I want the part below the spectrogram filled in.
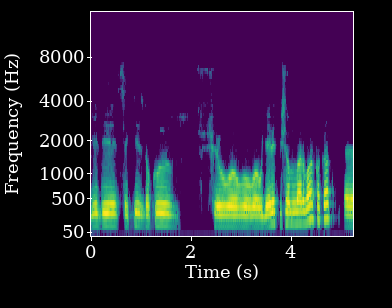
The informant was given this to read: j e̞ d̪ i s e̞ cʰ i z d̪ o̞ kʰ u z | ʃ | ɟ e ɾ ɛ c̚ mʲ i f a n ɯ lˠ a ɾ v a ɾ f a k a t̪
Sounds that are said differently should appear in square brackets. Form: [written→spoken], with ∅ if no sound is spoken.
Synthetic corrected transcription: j e̞ d̪ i s e̞ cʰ i z d̪ o̞ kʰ u z | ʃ | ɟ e ɾ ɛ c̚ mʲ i [f→ʃ] a n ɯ lˠ a ɾ v a ɾ f a k a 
